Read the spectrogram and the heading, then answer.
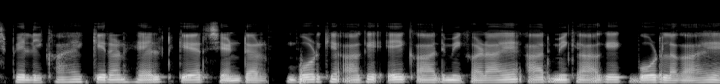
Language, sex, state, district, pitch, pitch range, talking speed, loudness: Hindi, male, Uttar Pradesh, Saharanpur, 110 Hz, 105-110 Hz, 175 wpm, -15 LUFS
